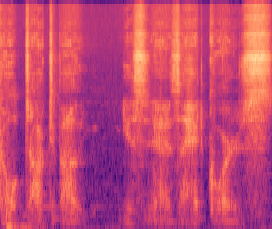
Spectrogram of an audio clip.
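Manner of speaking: rough, gruff, rasping put-on character voice. Voicing a pompous bard character's reply: gruff voice. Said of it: "he'll kind of say back in a gruff voice".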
